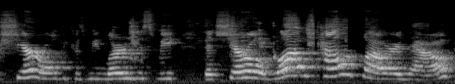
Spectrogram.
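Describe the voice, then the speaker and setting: With hardly any pauses, the raised, projected voice carries lively intonation and big swings in loudness over noticeable background noise. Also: woman. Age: 70s. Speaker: vegan nutrition educator. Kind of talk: casual chat.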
